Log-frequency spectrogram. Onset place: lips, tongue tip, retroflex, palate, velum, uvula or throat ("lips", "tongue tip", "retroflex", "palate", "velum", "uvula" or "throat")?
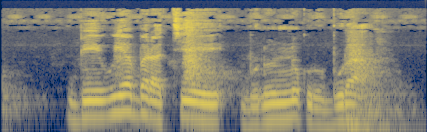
lips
